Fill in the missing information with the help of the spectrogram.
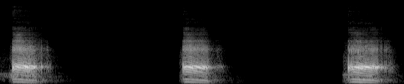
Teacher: And now with my tongue, the tip of my tongue stays down behind my teeth, and the back of my tongue goes up to help open up the vocal cords or the throat there. Also, the tongue gets wide.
